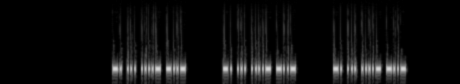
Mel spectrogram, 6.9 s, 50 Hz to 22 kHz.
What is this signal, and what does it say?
Morse code, heard as a keyed tone, about 41 wpm, 700 Hz. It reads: NS4X NS4X NS4X
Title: USA Call Signs - 4 Characters - Repeated 3x - 45wpm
